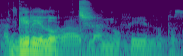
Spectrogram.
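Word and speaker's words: Glilot: There was always a debate how to pronounce this. Gililot. Gililot.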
